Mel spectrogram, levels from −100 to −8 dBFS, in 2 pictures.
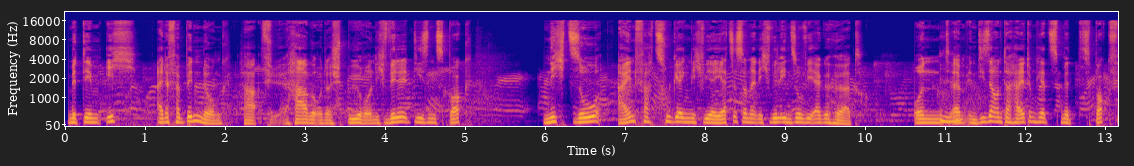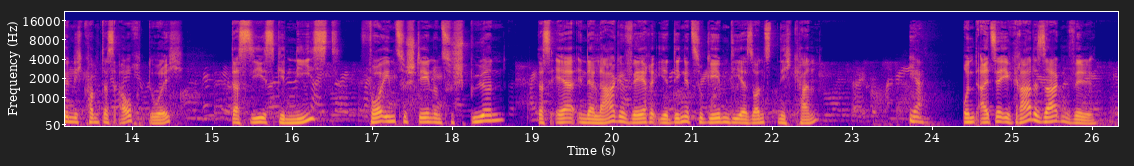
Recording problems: background chatter; faint; throughout; 2 voices, 20 dB below the speech

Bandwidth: 16 kHz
